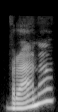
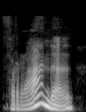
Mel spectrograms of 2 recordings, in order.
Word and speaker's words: Vrana: and vampire expert Vrana. Oh, I said it wrong already. No, you're fine. You're good. It's good. It's good. You rolled the R. It was good. I did. Vrana.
